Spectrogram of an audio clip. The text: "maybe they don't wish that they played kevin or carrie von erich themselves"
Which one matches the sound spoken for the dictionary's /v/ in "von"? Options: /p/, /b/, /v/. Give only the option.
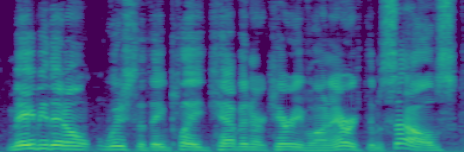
/v/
